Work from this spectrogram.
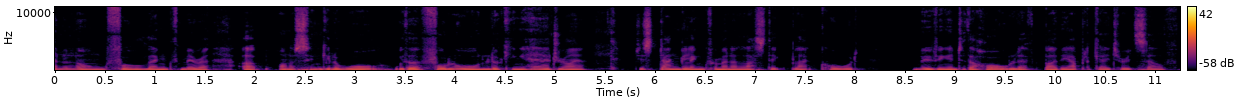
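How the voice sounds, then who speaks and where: A man's dark, mellow voice with a British accent, medium in pitch, with fairly even intonation and a moderate pace. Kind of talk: audiobook narration. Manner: soft-spoken.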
